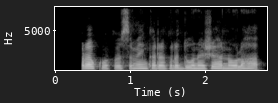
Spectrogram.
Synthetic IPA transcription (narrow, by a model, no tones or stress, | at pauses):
ħɑɾaːb̚kʰʊwɑħuːsɐmɛjŋkʰɐɾaːkʰɐlɐd̪ʊwɐnaːʃɐɦɐnɔwlɐɦɐ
